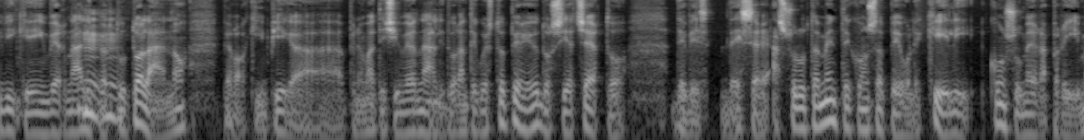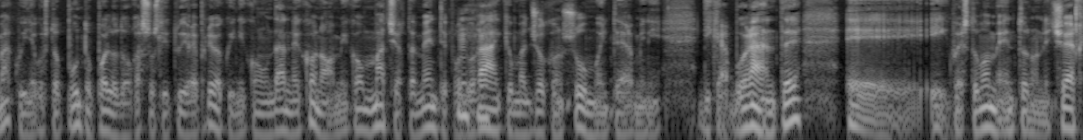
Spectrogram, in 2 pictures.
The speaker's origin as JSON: {"language": "Italian", "town": "Milan", "region": "Lombardy", "country": "Italy", "said": "io sono milanese, quindi non è che non voglio assolutamente puntare il dito contro la mia città"}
